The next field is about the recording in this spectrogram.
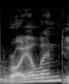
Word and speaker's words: Roiland: So on January 12th, NBC News revealed that Roiland, am I saying that right? Roiland? – Yep.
